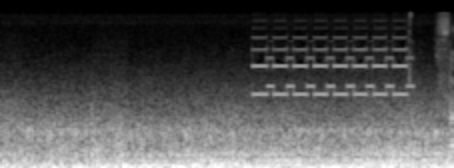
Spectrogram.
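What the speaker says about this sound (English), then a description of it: "Phone's ringing." A phone rings in Fernbus Coach Simulator with a short electronic ring pattern. The tones come in briefly over a steady coach engine rumble near the end.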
